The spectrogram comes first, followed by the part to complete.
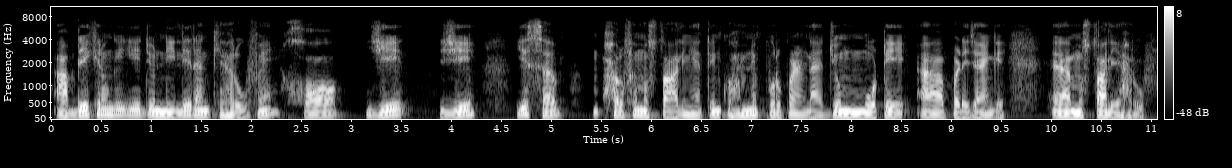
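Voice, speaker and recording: A man teaching a Quran reading lesson. He explains each rule, then slowly drawls out the letter sounds for the listener. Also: mid-range voice, steady tone, dry recording. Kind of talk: step-by-step recitation lesson. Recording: dull dry lo-fi recording.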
